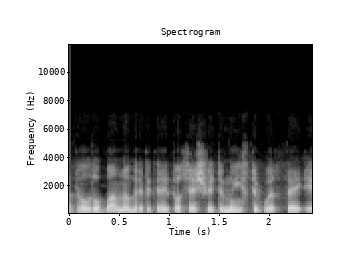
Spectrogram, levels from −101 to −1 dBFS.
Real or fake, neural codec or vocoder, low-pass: fake; codec, 16 kHz, 0.5 kbps, FunCodec, trained on LibriTTS, 25 frames a second; 7.2 kHz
